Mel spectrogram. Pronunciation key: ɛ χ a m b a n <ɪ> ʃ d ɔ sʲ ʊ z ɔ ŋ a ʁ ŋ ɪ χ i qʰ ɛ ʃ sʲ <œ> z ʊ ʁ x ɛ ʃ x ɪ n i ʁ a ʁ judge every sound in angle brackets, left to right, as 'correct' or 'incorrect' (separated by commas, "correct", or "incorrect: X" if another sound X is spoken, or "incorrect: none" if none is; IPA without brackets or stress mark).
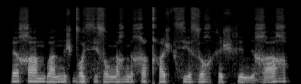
incorrect: ɛ, incorrect: ɛ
